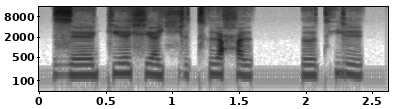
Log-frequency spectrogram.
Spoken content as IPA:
z ɛ kʲ ɛ xʲ a ç ɘ tʰ ɘ ħ ɘ | ə tʰ j e

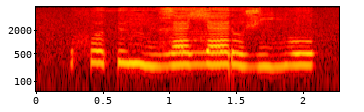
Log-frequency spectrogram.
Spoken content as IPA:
f ɵ˦˨ θ y˦ ɲ y˨ ɣ æ˦ ɮ æ˦ ɾ ɵ˨ ʒ i˨ ʎ o˦

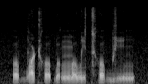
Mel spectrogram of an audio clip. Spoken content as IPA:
o b ɔ ʈʰ o ɓ o ŋ͡m o w i tʰ o b i ŋ

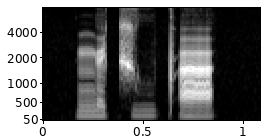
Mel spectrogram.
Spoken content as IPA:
ŋ ɛ t͡ʃ ṳ pʼ a

